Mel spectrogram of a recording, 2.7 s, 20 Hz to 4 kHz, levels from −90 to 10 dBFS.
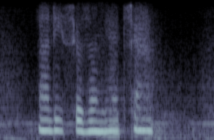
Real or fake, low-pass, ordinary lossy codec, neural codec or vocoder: fake; 3.6 kHz; Opus, 16 kbps; codec, 16 kHz, 0.5 kbps, X-Codec, HuBERT features, trained on balanced general audio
